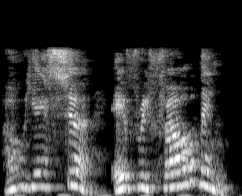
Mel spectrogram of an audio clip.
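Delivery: meek woman hurrying to reassure; anxious client assuring the lawyer; timid client. Acted. Humble client answering.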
